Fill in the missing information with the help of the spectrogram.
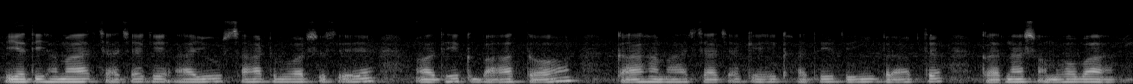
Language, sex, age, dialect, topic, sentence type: Bhojpuri, female, 18-24, Southern / Standard, banking, statement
